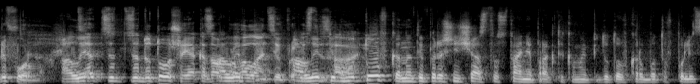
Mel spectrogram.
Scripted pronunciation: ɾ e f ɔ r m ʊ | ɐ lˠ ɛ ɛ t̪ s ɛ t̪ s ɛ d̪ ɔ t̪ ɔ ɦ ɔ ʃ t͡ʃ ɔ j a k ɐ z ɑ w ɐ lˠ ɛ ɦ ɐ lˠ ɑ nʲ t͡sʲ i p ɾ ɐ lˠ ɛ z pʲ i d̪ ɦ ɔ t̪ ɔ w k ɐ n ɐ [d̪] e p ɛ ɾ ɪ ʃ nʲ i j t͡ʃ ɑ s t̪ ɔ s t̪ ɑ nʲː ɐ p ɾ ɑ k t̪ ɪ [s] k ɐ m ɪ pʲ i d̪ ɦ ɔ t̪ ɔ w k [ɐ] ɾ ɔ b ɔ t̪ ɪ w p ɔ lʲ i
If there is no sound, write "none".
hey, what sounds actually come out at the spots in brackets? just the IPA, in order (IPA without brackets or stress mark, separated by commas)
t̪, none, ɐ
